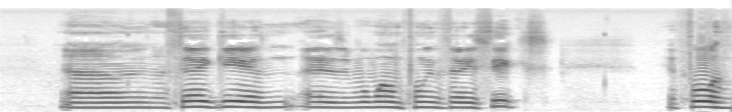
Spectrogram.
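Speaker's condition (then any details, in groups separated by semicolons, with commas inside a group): Cerebral palsy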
